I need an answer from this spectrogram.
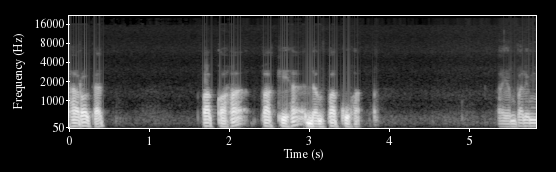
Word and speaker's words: faqih: Itu dibaca faqih ya, di babat di kebanyakan para ulama ahli hadits dibacanya itu dengan kata faqih.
